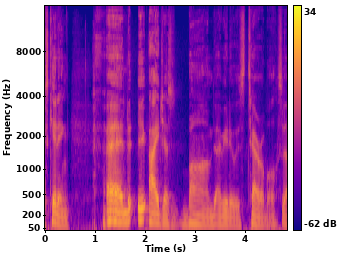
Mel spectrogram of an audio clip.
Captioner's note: chuckles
